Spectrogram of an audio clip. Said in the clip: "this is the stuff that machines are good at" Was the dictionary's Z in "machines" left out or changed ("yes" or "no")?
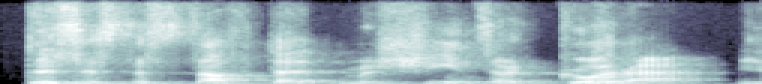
no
